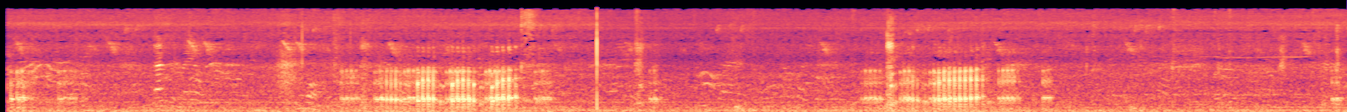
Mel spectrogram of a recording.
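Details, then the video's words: Colobus monkeys at Louisville Zoo making wild noise: bursts of rapid, pulsed, croaking calls repeated in quick rattling series, two main bouts separated by quieter stretches, with a steady background hum and faint voices. "Colobus monkeys making wild noise"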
